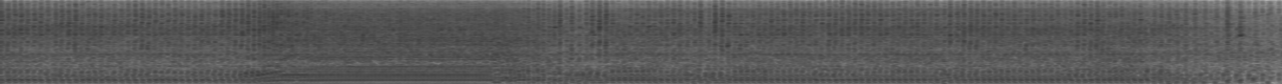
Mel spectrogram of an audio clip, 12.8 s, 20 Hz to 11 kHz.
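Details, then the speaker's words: Simplicity Cavalier 3110 riding mower, 11-12 hp Briggs & Stratton single, first start after no-start, choke and throttle cable not fully adjusted yet: steady, even thump about four beats a second, no knocks or misses; runs fine. "doesn't seem to run too bad though"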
